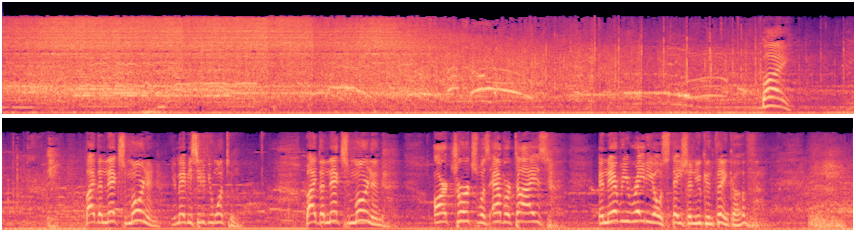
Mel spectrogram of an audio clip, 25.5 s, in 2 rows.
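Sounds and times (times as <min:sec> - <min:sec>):
audience clapping and shouting: 0:00.0 - 0:14.0
speech: 0:11.4 - 0:12.0, 0:14.0 - 0:16.5, 0:17.3 - 0:24.2.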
